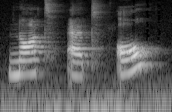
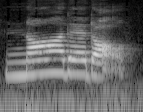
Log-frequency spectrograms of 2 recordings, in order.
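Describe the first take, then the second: First: The t sounds are pronounced as clear t. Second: The t sounds become soft d sounds. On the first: The speaker calls it wrong. "doesn't sound natural" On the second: The speaker calls it right. "it becomes d sound in both cases"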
